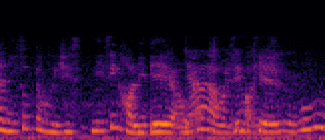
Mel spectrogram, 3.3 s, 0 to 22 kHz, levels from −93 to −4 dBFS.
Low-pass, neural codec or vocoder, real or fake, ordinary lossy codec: none; none; real; none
